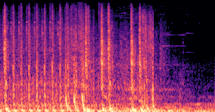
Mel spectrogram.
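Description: Dense, rapid gunfire from a Call of Duty competitive match, with overlapping bursts rattling continuously for about two seconds before cutting off abruptly, loud and with no talk over it.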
